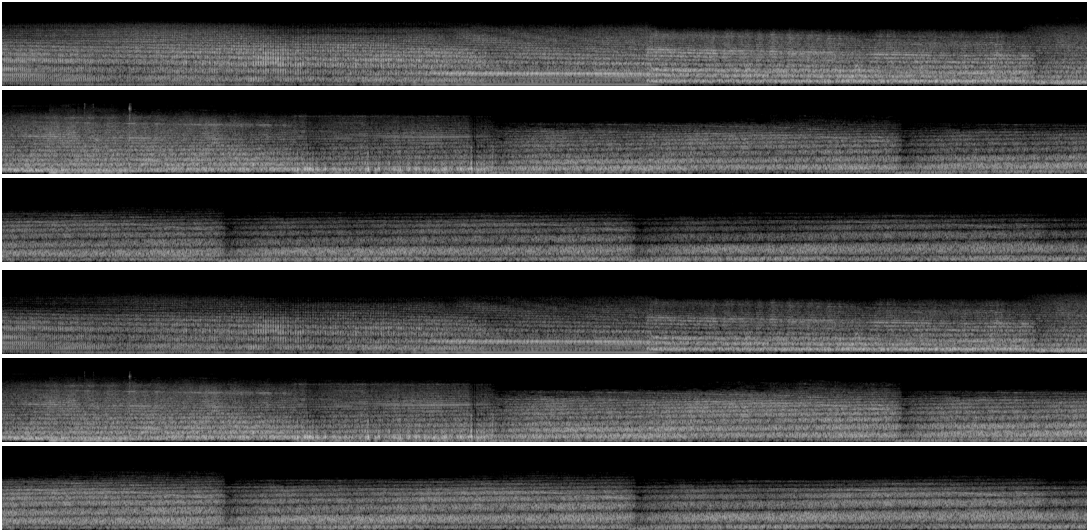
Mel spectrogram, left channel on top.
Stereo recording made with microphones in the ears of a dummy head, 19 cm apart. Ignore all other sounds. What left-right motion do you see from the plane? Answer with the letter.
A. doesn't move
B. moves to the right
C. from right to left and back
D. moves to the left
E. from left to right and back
B.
